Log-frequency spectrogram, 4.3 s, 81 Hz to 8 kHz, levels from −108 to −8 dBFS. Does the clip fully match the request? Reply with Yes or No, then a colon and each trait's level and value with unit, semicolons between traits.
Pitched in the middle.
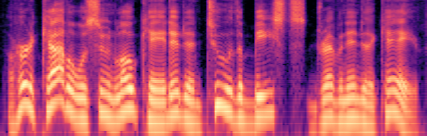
Yes: medium, 155 Hz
